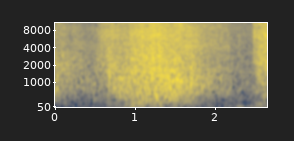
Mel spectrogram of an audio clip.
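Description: Soft pond waves wash in a slow swell around a gently rocking boat, rising and then easing back in a steady, hissing rush with no voices present.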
